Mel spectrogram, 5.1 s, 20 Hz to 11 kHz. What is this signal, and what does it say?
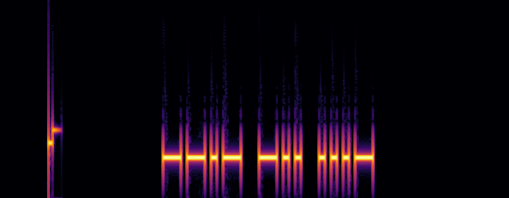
Morse code, heard as a keyed tone, about 20 wpm, 700 Hz. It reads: QDV
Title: USA Call Sign Postfixes - 3 Letters 20wpm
